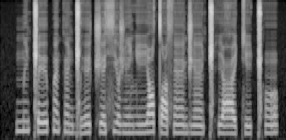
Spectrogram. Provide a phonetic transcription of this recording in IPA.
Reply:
mĩǁɪː pɛ̃kɛ̃ɡ͡ǁɪː t͡ʃɪ sʲɔʒĩʎiː tˤɛsɛ̃ːd͡ʒɛ̃ː ǁʰiʕɛciǁʰõ

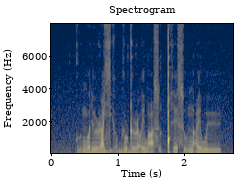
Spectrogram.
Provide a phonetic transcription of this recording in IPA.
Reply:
kʷḭŋʷɛ ɾy ɭɑzʲɔ̰bʉw ɖuɭɔ̰e̯wɑ̰sṵ ǃʰesṵn̪ɑ̰e̯ wy

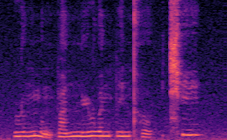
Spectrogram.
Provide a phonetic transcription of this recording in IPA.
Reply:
ɻʊ˧˥ŋmʊ̰˨˩ŋ pa˧˥n n̪y˧˥ ɻwə˥npi˥nt̪ʰɤ˨ | t͡ɕʰi˥

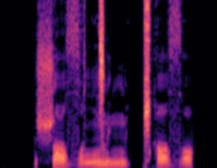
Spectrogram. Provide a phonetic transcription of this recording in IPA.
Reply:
ʃɑ˥˨ zˤʌ˩˧ŋ͡ǀɪ˥˨ŋə˥˨ ǁʰæ˥˨zˤɪ˩˧

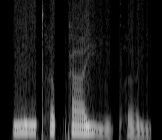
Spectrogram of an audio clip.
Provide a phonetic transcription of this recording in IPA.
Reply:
mɪ˥ŋt̪ʰɐ˥p̚kaː˥jiː˨w pʰɐ˨˩j

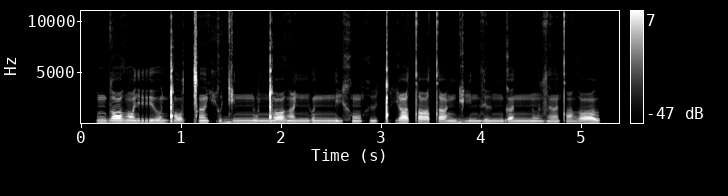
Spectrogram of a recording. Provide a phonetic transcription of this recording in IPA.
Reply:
ndɔðˤõ rʲoŋ͡ǃɔ ǀɐ̃çoɟinːu ŋ͡ǃʊðˤĩ ɲʊnːixõxɨ ǃʰitˤutˤi ŋɡi nzɨ ŋɡɐnːũ zɐ̃tɐ̃ ðˤʊ

